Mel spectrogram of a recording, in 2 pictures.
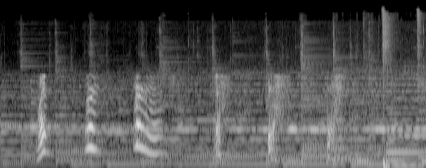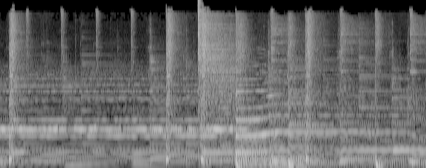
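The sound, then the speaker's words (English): A person imitates a dog, giving about six sharp, yelping barks in an uneven rhythm, fairly loud, before music with a steady beat takes over. “Bark for me. Bark. Go on, bark like a dog, bitch.”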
